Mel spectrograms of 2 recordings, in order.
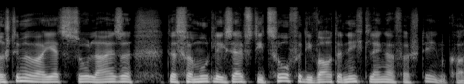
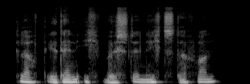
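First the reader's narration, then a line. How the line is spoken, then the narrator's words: Whisper. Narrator (German): wisperte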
